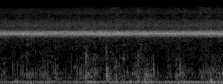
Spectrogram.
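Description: Steady, high-pitched insect chorus droning without a break.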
